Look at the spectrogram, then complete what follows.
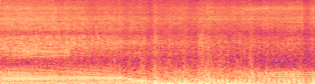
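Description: Motorcycle engines running while riding in a group, heard from a microphone inside a rider's helmet. A steady engine note for about two seconds, then a rougher, noisier sound.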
